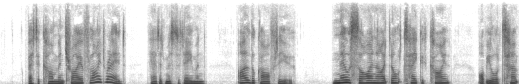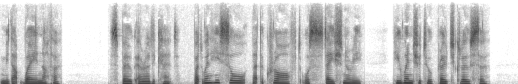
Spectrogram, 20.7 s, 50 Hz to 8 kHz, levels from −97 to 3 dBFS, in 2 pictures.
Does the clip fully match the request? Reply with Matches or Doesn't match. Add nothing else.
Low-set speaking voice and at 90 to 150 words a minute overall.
Doesn't match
